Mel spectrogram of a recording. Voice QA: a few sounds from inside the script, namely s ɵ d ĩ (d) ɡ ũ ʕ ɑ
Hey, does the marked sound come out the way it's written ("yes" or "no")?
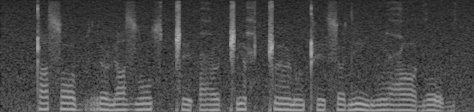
no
